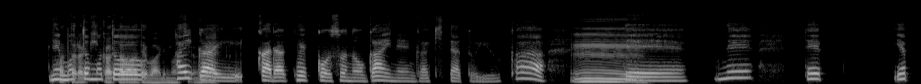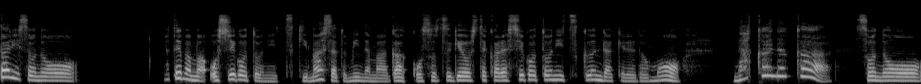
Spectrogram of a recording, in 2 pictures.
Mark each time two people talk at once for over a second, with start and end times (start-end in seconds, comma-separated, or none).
0.5-2.2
